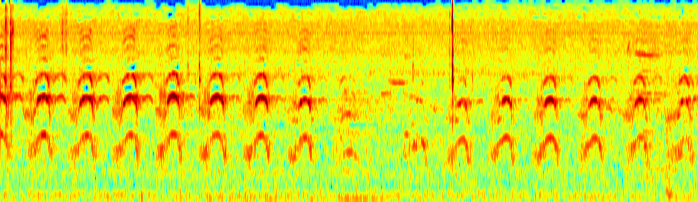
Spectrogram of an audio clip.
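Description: Birds calling in a fast, even series of short honking notes, about five a second, each rising and falling in pitch. A single sharp click sounds about three and a half seconds in.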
